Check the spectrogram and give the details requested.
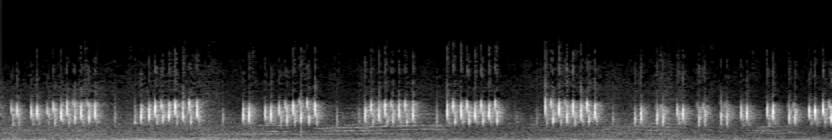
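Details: Bar-winged prinia (ciblek sawah) in rich, lively song, played to get young birds singing: repeated blocks of fast, high buzzy ticking, each under a second long, with short breaks between.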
